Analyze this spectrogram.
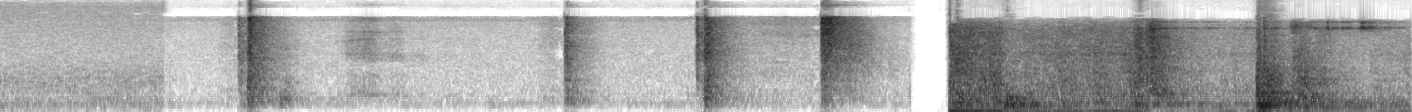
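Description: A series of sharp knocks, a second or less apart, then a louder stretch of banging and rattling with two heavier bangs near the end.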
